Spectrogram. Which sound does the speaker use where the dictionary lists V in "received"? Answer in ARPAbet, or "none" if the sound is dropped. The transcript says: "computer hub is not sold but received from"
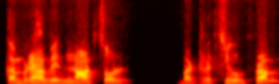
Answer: F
